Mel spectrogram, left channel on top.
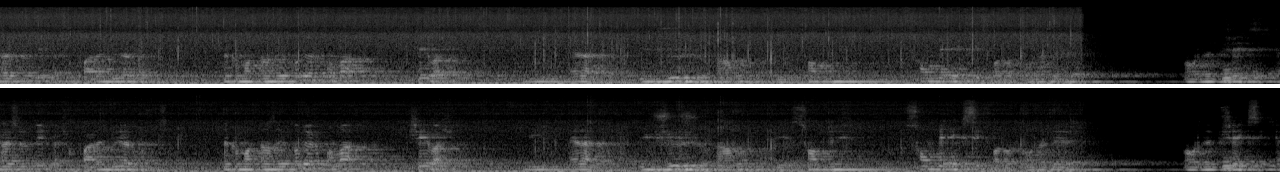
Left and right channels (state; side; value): normal; both; correlation 0.66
